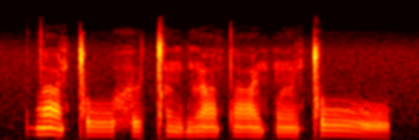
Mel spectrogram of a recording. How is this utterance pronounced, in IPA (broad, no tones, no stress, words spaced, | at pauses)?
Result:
dˤẽǀoːhəǀə̃ ɡə̃ːtˤẽːpə̃ː ǀoː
